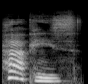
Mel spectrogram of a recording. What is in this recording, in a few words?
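"herpes", British English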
